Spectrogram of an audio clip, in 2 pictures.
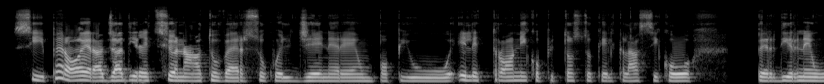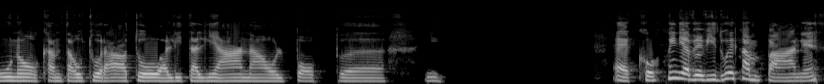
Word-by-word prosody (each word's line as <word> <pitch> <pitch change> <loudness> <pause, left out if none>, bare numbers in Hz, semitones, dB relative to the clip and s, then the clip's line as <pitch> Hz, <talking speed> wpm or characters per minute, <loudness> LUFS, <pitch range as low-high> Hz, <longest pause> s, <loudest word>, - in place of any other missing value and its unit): Sì, 210 - -1
però 195 -7 +4
era 170 -4 +5
già 180 +1 +4
direzionato 180 -1 +1
verso 165 +1 0
quel 165 -2 -1
genere 160 0 +1
un 160 -1 -4
po' 160 0 -8
più 160 -2 -1
elettronico, 180 -2 -1
piuttosto 175 0 -8
che 175 - -6
il 160 0 -6
classico, 165 0 0 0.6
per 170 -2 +1
dirne 175 +1 +2
uno, 170 -1 +2
cantautorato 160 0 +1
all'italiana 160 0 0
o 155 - -1
il 150 0 -7
pop. 155 0 -8 0.8
I 170 -3 -11 1.7
Ecco. 170 +3 -1
Quindi 285 +5 +1
avevi 215 -2 +2
2 270 +6 0
campane. 175 - -1
170 Hz, 110 wpm, -23 LUFS, 160-180 Hz, 1.7 s, era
